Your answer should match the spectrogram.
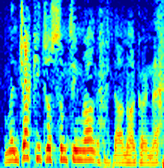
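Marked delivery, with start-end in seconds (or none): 1.4-2.2 laughing aside. Real, not acted. Laughs off joke about wife.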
